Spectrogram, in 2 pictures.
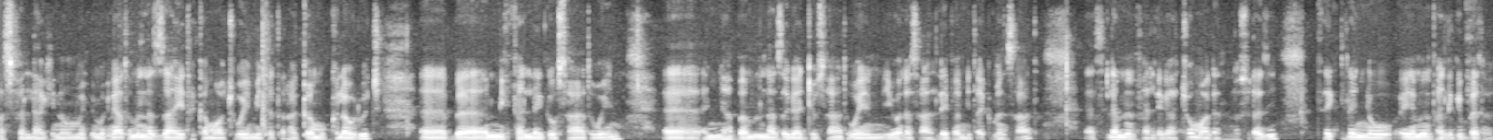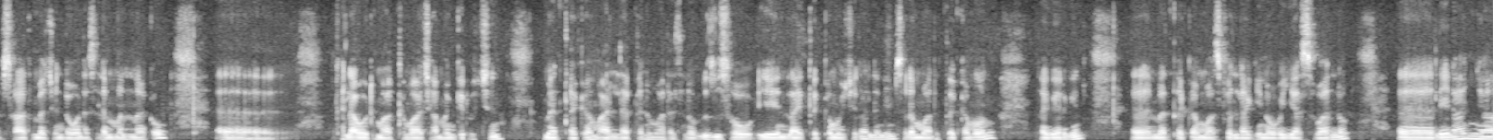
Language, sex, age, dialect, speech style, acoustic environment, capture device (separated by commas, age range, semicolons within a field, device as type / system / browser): Amharic, male, 25-34, Ethiopia - Addis Ababa, happy, nature, mobile / Linux / Chrome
